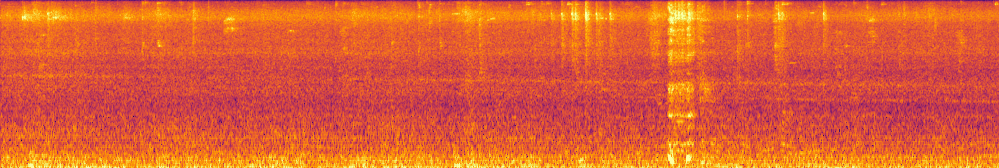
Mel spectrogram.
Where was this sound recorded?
in a subway station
